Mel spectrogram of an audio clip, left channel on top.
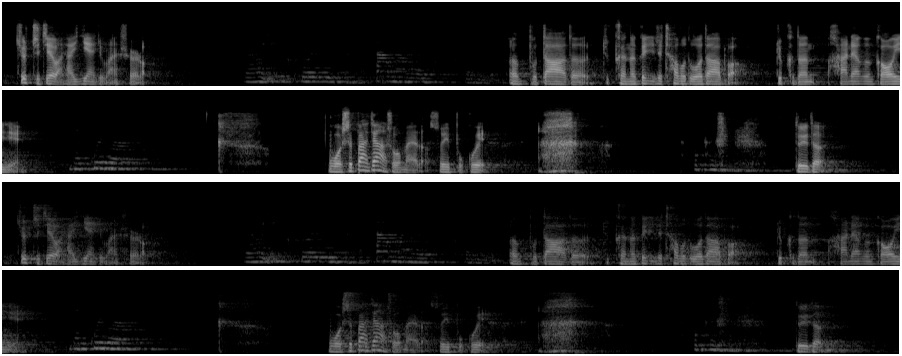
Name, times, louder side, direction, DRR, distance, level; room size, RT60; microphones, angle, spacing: voice 1, 0.1-1.4 5.1-7.4 7.7-9.2 11.1-11.6 12.2-13.8 14.3-15.1 16.1-16.5 16.9-17.2, left 9 dB, 60° left, 17 dB, 0.3 m, -34 dB
voice 2, 2.4-4.9 9.6-10.4 13.8-14.1 16.0-16.8 17.1-17.2, right 1 dB, 5° right, 0 dB, 2.1 m, -53 dB
10.5 x 8.6 x 7.2 m, 1.4 s
head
